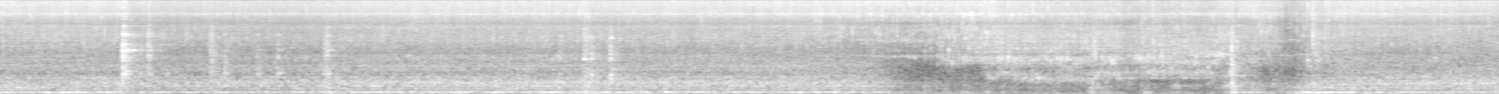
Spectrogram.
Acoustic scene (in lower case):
kitchen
